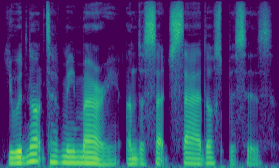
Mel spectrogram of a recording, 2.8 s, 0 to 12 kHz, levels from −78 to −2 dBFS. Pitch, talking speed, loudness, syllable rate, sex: 100 Hz, 215 wpm, -20 LUFS, 5.3 syllables/s, male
